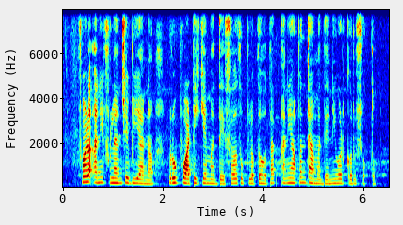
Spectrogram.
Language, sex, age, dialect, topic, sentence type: Marathi, female, 25-30, Northern Konkan, agriculture, statement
